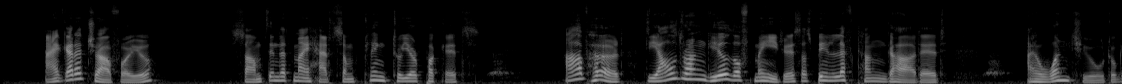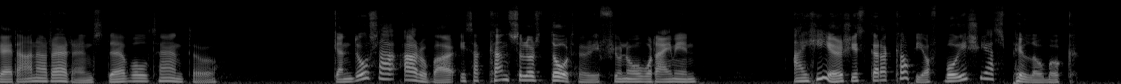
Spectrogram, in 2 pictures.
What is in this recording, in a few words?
wood elf jeweler audition; aengoth the jeweler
